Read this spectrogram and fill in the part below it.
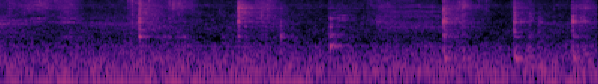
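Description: Sweet corn kernels scraped and spooned into two Pyrex baking dishes in a home kitchen, giving a series of short scraping clinks and taps at moderate level over a steady low room hum, with no talking.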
